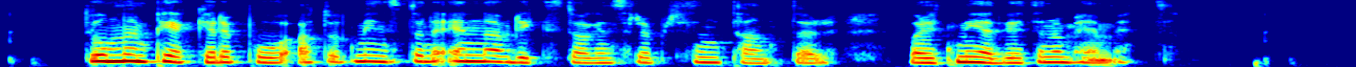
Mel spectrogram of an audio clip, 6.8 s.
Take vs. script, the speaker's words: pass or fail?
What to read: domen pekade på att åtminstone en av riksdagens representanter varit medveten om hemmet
pass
